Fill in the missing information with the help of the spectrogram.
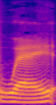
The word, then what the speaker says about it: Ouai: It's the Way, O-U-A-I.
